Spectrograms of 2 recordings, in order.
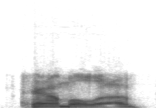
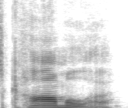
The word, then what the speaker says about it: Kamala: Now, Biden and Kamala are both in favor. Why don't you pronounce her name right? It's Kamala. Kamala.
